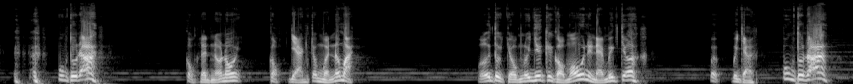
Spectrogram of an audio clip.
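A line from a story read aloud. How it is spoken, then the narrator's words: Howling. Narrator (Vietnamese): hắn gào lên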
